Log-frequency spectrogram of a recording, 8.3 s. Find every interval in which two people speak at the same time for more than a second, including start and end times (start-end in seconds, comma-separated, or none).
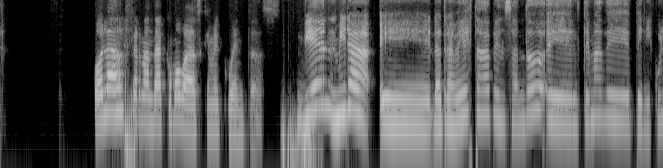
none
